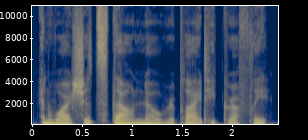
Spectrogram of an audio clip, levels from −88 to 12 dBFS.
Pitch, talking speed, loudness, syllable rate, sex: 160 Hz, 195 wpm, -20 LUFS, 4.4 syllables/s, female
